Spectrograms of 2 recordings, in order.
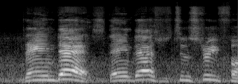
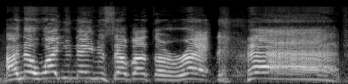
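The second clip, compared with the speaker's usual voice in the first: laughing; 7 semitones higher, 5 dB louder, slower than usual. Real, not acted. Laughing mock challenge at friend.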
